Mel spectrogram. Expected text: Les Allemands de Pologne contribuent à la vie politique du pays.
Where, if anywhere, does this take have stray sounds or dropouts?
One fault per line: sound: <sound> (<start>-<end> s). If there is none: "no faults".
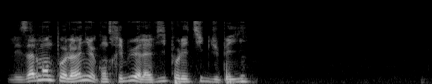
no faults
